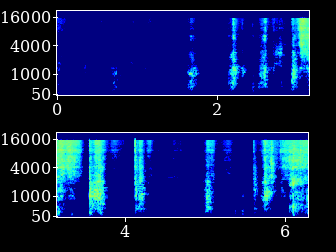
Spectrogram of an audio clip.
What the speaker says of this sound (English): I'll just draw it for you because I can do that.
